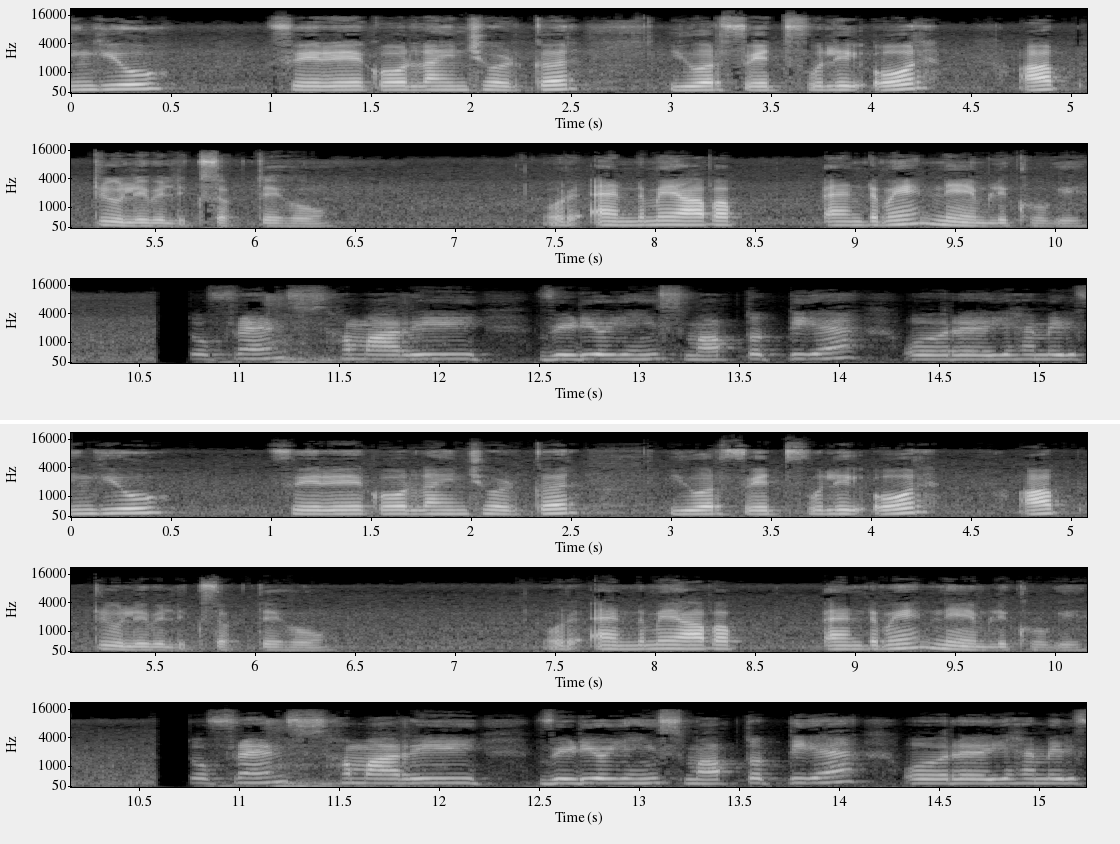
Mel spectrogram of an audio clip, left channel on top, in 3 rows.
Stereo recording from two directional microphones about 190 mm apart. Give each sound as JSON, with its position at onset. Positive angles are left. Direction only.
{"t": 0.0, "sound": "speech", "side_deg": 0}
{"t": 7.4, "sound": "speech", "side_deg": 0}
{"t": 10.9, "sound": "speech", "side_deg": -30}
